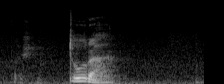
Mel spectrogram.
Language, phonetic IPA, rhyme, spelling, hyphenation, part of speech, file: Georgian, [tʼuɾä], -uɾä, ტურა, ტუ‧რა, noun, Ka-ტურა.ogg
- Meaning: jackal (mammal), Canis aureus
